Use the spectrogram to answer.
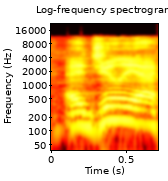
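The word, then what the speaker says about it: Giulia: involve the English alphabet Julia can't even do broken English Julia not gulia gulia Julia can't pronounce her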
